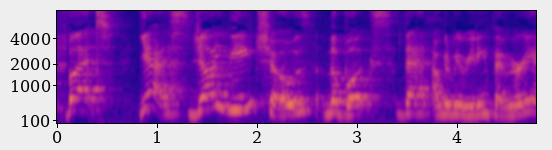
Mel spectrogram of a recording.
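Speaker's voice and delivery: usual speaking voice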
